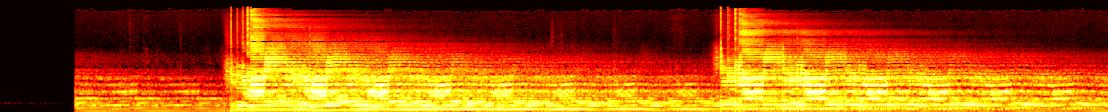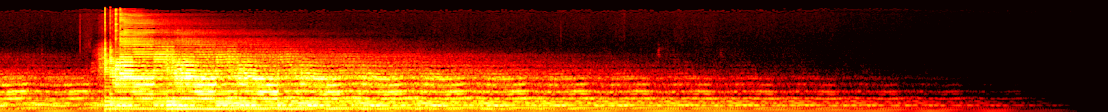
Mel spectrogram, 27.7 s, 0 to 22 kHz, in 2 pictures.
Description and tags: Acoustic Ambient Guitar - 78Bpm - 1
Deep and evolving acoustic guitar sample.
Gear used:
Maquina del tiempo Mdt6 Delay - Dedalo (Argentinian pedals)
Modulo Lunar Phaser - Dedalo
Hummingverb Reverb - MBS efectos (Argentinian Pedals)
Mr Smith Delay - MBS efectos
Ibanez electroacustic PF17ECE
Apogee Duet 2
Ableton Live
Frontier Self adaptive Limiter - D16 Group Audio Software
Like it ?
w3ird0-d4pth
dreamy, phaser, experimental, drone, delay, acoustic, reverb, acousticguitar, evolving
